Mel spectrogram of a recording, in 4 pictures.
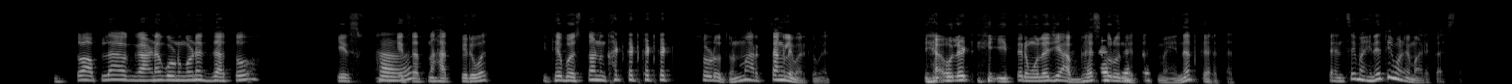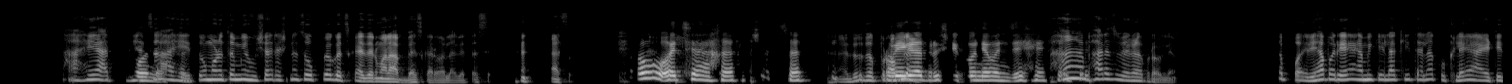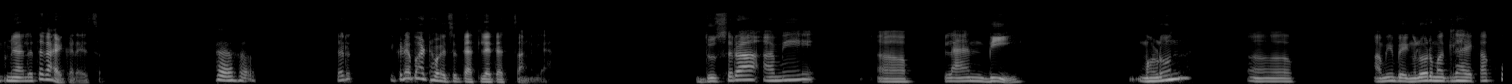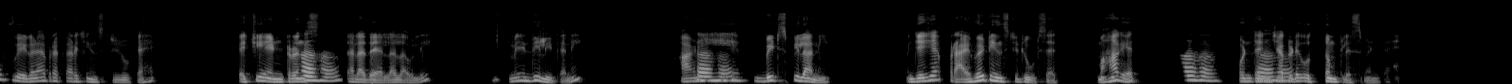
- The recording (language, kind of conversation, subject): Marathi, podcast, पर्याय जास्त असतील तर तुम्ही कसे निवडता?
- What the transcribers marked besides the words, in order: other background noise; laughing while speaking: "याउलट इतर"; unintelligible speech; snort; laughing while speaking: "ओहो! अच्छा"; chuckle; unintelligible speech; unintelligible speech; chuckle; in English: "प्लॅन बी"; in English: "इन्स्टिट्यूट"; in English: "एन्ट्रन्स"; in English: "प्रायव्हेट इन्स्टिट्यूट्स"; in English: "प्लेसमेंट"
